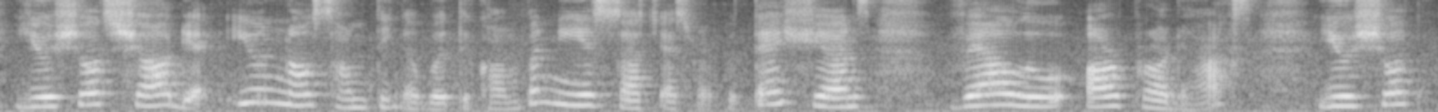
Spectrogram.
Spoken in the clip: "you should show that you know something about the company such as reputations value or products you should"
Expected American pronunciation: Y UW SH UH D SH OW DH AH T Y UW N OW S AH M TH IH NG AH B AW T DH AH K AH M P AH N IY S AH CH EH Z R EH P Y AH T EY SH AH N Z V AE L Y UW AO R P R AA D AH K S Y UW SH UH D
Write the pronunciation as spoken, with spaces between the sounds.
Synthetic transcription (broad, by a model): Y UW SH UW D SH OW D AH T Y UW N OW S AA M T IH NG AH B AW T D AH K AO M P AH N IY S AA CH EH S R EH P Y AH T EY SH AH N S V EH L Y UW AO R P R AA D AH K S Y UW SH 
